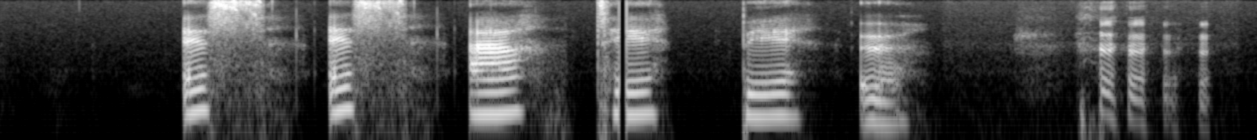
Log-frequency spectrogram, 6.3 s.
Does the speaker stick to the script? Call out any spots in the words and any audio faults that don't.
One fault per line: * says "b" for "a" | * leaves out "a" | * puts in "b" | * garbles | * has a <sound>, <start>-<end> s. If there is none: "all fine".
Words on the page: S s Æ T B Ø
* has a dropout, 3.1-3.1 s
* has a laugh, 5.1-6.1 s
